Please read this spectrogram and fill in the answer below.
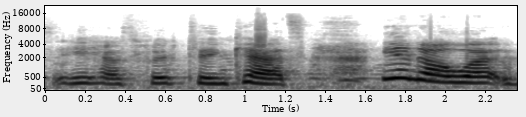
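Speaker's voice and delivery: ordinary talk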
